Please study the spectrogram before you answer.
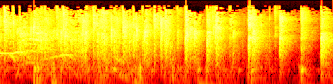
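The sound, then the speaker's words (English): Audience applause for a presenter at a video game talk event: loud, dense clapping at first, then thinning into scattered individual claps that ring out separately toward the end. “Hi, guys, and thank you for clapping extra.”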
